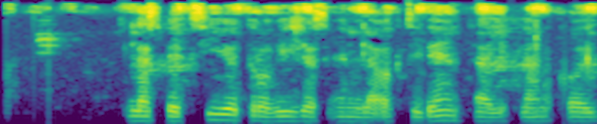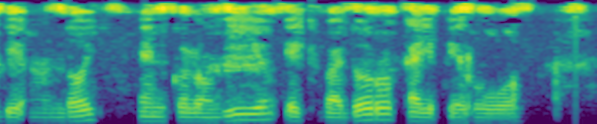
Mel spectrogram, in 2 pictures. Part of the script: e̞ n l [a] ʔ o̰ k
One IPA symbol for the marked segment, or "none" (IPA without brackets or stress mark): a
